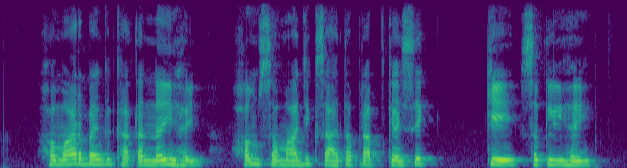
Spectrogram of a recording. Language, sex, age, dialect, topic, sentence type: Magahi, male, 25-30, Southern, banking, question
